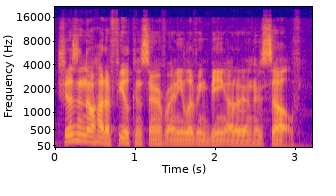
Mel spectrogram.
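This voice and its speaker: Man reading as a proud, plaintive maid, low-voiced. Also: animated, fast talker, clean tone, no room sound, lightly acted. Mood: bitter. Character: distraught young maid, proud and resentful. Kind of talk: visual novel dialogue read aloud.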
